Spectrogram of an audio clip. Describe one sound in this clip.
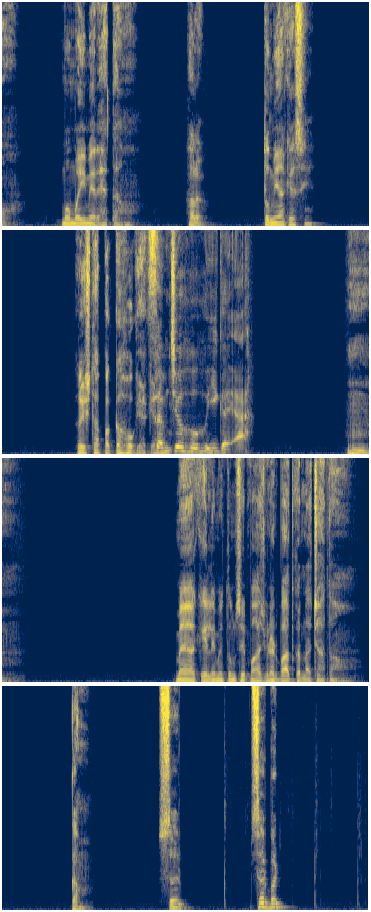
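A young man speaks calmly, close by.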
